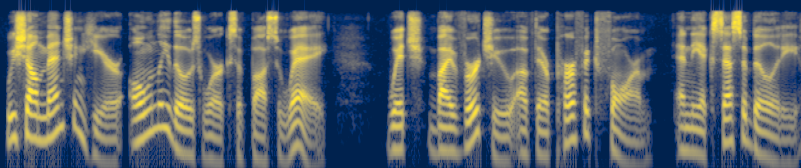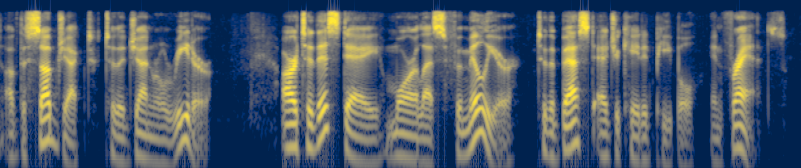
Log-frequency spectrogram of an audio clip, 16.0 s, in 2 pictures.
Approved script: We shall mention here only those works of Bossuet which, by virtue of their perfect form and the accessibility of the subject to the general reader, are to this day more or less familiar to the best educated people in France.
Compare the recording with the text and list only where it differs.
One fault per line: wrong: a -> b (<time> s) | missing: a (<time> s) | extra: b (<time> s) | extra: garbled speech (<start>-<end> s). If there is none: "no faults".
no faults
